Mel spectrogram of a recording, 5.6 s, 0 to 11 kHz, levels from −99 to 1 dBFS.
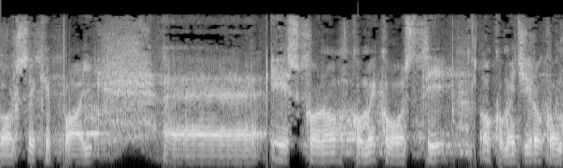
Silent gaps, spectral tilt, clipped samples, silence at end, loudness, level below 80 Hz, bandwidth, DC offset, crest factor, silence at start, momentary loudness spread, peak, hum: none; -1.5 dB/octave; under 0.1%; 0 s; -16 LUFS; -66 dBFS; 8.8 kHz; under 0.1%; 16 dB; 0 s; 3 LU; 0 dBFS; none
